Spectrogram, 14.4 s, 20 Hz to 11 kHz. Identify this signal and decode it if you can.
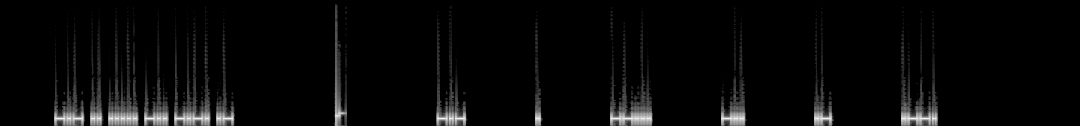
Morse code, heard as a keyed tone, about 31 wpm, spaced as for 13 wpm, 700 Hz. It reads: KI5DCA KE7DAP
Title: USA Call Signs - 6 Characters - 8x Character Spacing - 30wpm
